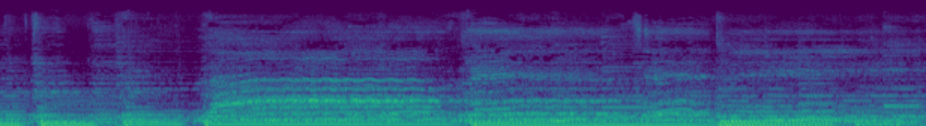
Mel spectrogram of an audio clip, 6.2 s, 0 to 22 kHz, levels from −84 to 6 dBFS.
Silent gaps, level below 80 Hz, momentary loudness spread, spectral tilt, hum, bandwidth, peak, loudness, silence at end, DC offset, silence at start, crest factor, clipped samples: none; -34 dBFS; 4 LU; -7 dB/octave; none; 15 kHz; -16 dBFS; -30 LUFS; 0 s; under 0.1%; 0 s; 12 dB; under 0.1%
